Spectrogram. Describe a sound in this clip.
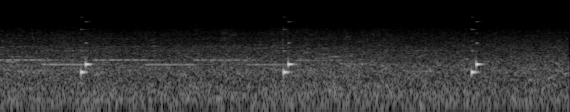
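A short message notification chime sounds several times.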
